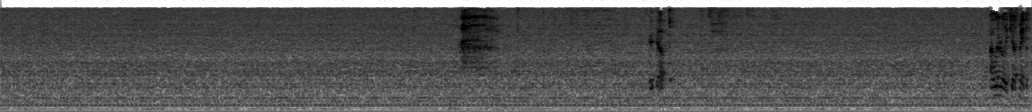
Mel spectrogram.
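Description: A steady low hum and hiss with no words over it. About halfway through comes a short, breathy rush of noise, and a couple of light clicks follow a couple of seconds later.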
